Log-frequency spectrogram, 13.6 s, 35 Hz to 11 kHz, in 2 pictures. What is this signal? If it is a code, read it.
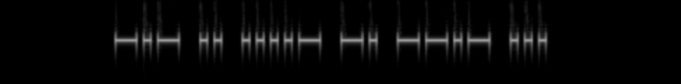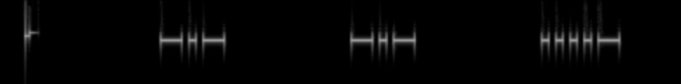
Morse code, heard as a keyed tone, about 17 wpm, spaced as for 11 wpm, 700 Hz. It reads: KI4NQS KK4
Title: USA Call Signs - 6x Character Spacing - 17wpm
